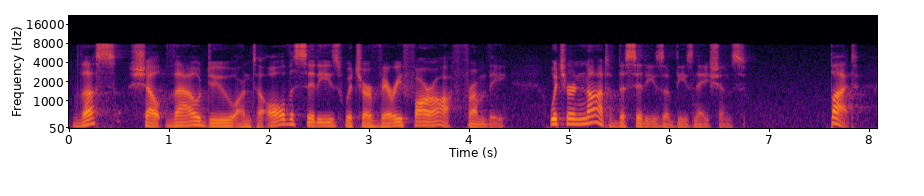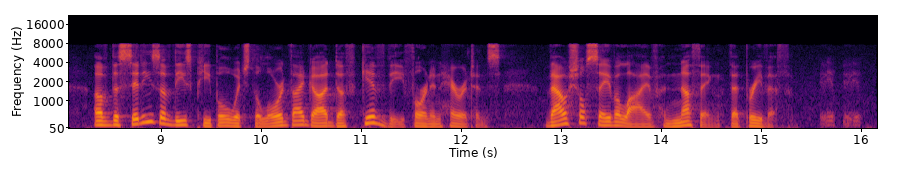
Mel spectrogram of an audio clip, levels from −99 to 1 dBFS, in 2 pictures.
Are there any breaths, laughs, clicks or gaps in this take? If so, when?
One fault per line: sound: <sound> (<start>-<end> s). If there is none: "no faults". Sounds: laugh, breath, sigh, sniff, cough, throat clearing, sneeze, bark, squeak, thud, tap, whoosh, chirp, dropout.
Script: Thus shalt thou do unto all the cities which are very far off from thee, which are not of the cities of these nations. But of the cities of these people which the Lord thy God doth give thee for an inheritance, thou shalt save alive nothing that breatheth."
sound: laugh (15.6-16.0 s)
